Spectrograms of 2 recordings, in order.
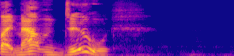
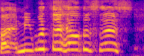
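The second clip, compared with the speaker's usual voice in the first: much higher, fast disbelief; can't believe what you're watching; exasperated high outburst; incredulous; faster than usual. Real, not acted. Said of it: "getting ready to shut the tape off".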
